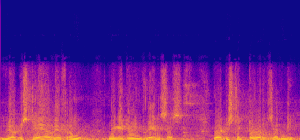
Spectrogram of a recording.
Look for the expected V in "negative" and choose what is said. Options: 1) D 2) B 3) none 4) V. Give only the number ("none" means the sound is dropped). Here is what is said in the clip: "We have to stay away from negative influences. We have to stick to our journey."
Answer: 4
